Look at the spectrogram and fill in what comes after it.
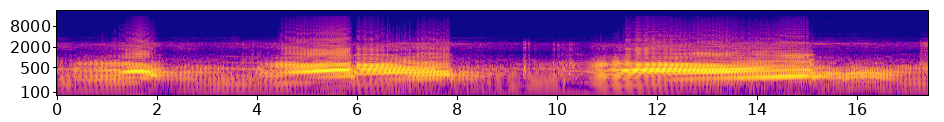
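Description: Racing mini motorcycle's engine heard from the rider's helmet, revving up on the straights and dropping back each time the throttle closes for a corner, about four times.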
